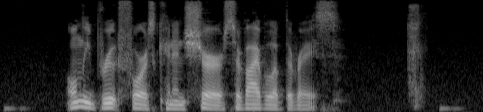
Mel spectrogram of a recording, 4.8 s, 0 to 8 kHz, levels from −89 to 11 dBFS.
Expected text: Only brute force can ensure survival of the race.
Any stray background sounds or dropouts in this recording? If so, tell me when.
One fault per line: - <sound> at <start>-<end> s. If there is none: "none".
- sneeze at 4.1-4.3 s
